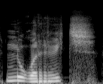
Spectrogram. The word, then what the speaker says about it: Norwich: Eh, Arsenal 1, Norwich... Åh oh, för fan, hörde du mitt svenska uttal eller? Ja. Norwich. No Norwich.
